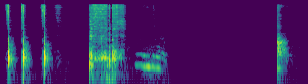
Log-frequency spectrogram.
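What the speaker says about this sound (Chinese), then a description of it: "再准备几颗发芽的大蒜，切成片。" A knife slices sprouted garlic cloves into pieces on a board. Three quick, sharp chops come first, then a harsher scraping burst and a softer rustle. After a silence, one more cut lands alone.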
